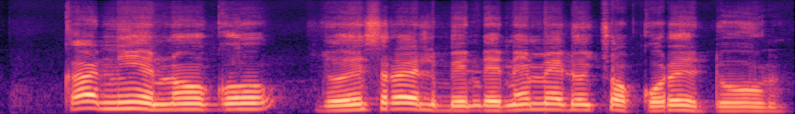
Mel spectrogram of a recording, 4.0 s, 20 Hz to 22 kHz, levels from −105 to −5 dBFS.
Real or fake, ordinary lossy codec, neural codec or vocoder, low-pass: fake; none; codec, 44.1 kHz, 7.8 kbps, Pupu-Codec; none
